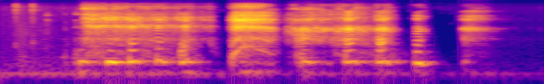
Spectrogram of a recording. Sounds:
Laughter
